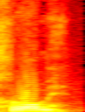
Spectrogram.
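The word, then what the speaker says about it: Ῥώμη: 근데 로마를 우리는 이렇게 발음합니다. 흐로메. 로가 처음에 시작했으니까 강기식으로 발음합니다. 그래서 흐로메라고 발음해요.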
